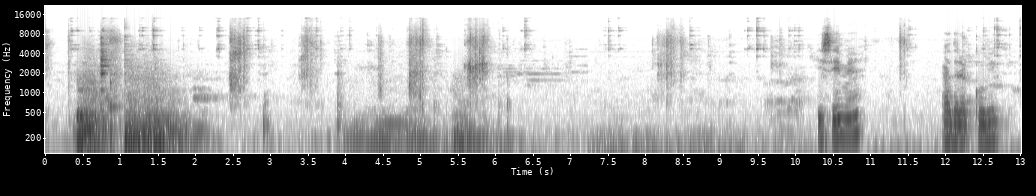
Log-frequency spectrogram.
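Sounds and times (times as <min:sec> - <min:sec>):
kitchen utensils clinking: 0:00.3 - 0:04.5.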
